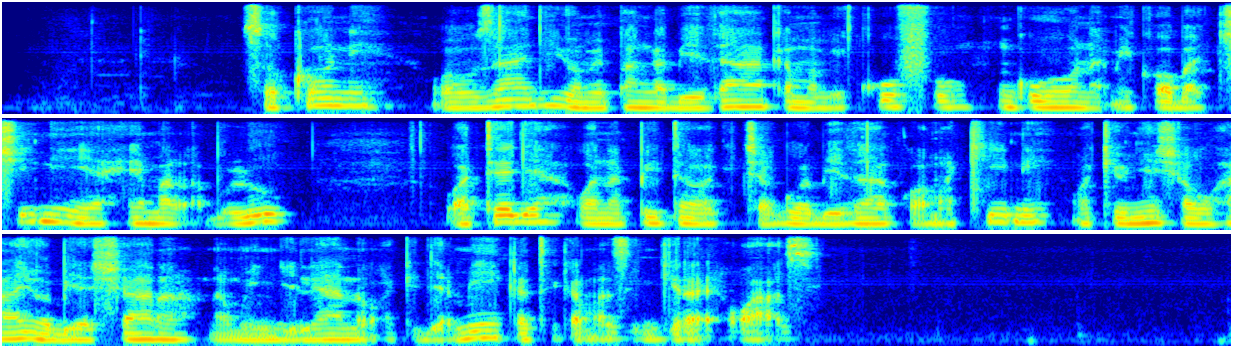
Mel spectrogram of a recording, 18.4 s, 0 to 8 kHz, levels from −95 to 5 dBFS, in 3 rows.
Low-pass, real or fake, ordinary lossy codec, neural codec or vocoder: 7.2 kHz; real; Opus, 64 kbps; none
